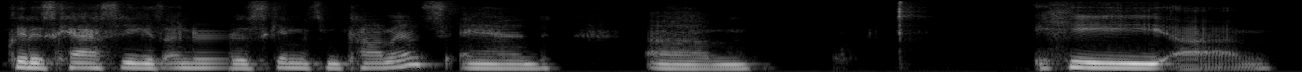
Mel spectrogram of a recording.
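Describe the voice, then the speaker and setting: A man's voice: medium pitch, steady tone, takes it slowly, gravelly, dark tone, lo-fi sound. A man chatting casually about a film he just saw, hesitant and meandering, with many ums and restarts. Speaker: movie review co-host. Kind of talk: casual chat.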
